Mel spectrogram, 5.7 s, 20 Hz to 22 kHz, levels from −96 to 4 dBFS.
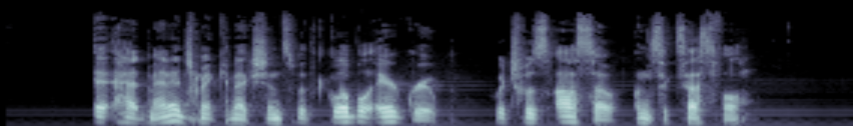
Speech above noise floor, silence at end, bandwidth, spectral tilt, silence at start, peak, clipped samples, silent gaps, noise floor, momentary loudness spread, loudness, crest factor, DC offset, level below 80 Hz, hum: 58 dB; 0.75 s; 15.5 kHz; -4.5 dB/octave; 0.6 s; -2 dBFS; under 0.1%; none; -80 dBFS; 9 LU; -22 LUFS; 20 dB; under 0.1%; -62 dBFS; 60 Hz at -55 dBFS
